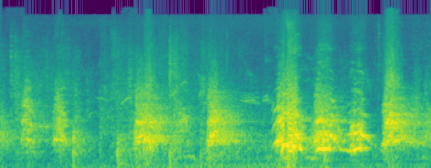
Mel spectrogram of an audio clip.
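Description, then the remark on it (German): A chorus of sled dogs barks and yips in a kennel at a sled dog centre, several animals overlapping in repeated bursts, with some whining mixed in. “Doch schon am Montag ging es wieder zum Hundeschlittenzentrum. Bruce und Katrina führten sie alle durch den Zwinger.”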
